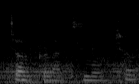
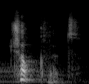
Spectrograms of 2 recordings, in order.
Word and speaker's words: chocolate: oh chocolate like that chocolate listen to me chocolate how many syllables how many chocolate two just two yeah you like that yeah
